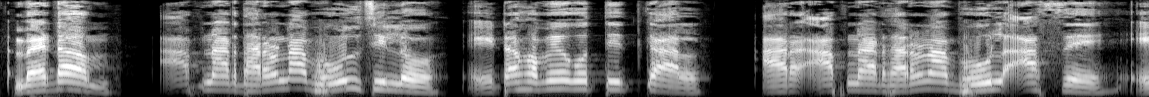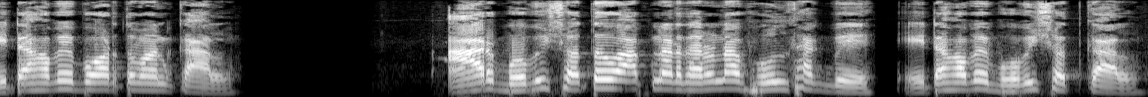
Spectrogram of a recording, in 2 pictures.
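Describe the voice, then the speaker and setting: Wisecracking cartoon schoolboy, high and dry voice, played by a woman. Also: normal speed, pushed and bright, no echo. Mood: cheeky. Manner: cheeky, wisecracking. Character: cheeky schoolboy with glasses. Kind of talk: cartoon dub acting.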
